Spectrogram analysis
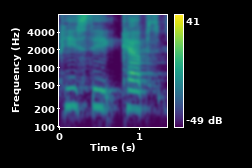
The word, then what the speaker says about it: PCUN: PCUN, pronounced PCUN, is a advocacy group in Oregon.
